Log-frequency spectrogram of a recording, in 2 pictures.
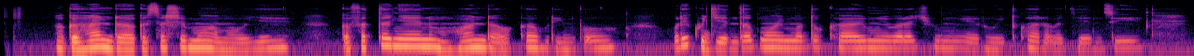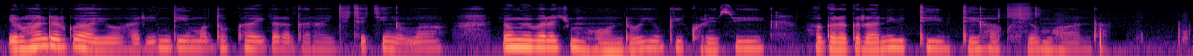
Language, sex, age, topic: Kinyarwanda, male, 18-24, government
